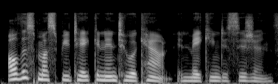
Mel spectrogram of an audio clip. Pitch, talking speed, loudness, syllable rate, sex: 180 Hz, 215 wpm, -19 LUFS, 6.2 syllables/s, female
